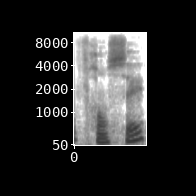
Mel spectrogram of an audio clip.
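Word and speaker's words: français: rule electrons okay so francais here you get this final s that you don't pronounce so francais and then when you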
